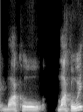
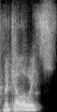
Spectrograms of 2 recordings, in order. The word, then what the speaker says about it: Michalowicz: And for you guys that are not familiar with Profit First, it's a book written by Michael Witz. Is that how you say it? Mike Michalowicz.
